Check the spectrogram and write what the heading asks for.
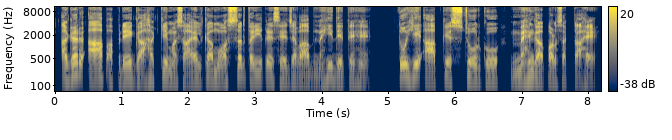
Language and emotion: Urdu, neutral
